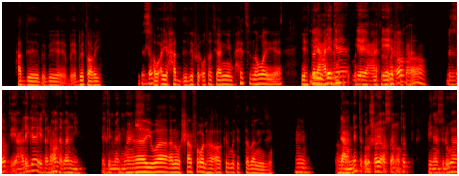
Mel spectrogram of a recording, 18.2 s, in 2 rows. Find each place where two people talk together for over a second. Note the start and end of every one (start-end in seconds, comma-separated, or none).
6.2-8.3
